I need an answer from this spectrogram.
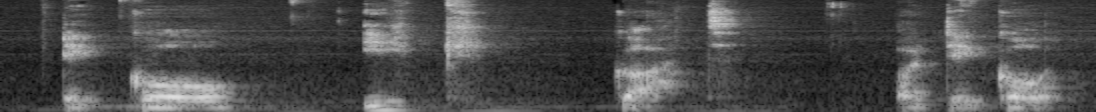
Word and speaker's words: ikke: It sounds like they're just saying ik, ik. But this word is actually pronounced ikke, okay? But if you say it quickly, det går ikke særlig godt, or det går ikke godt, okay?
